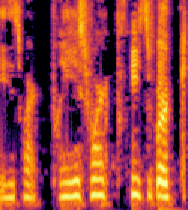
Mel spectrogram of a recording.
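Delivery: muttered quietly under the breath. Holding someone down in the scene, praying under breath. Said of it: "sitting there praying under my breath".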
